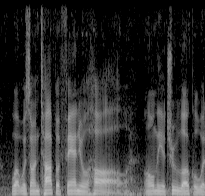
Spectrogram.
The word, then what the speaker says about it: Faneuil Hall: And Faneuil Hall. Don't let the French spelling confuse you. The name of this building is pronounced Faneuil or Faneuil. Faneuil Hall. Faneuil Hall.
